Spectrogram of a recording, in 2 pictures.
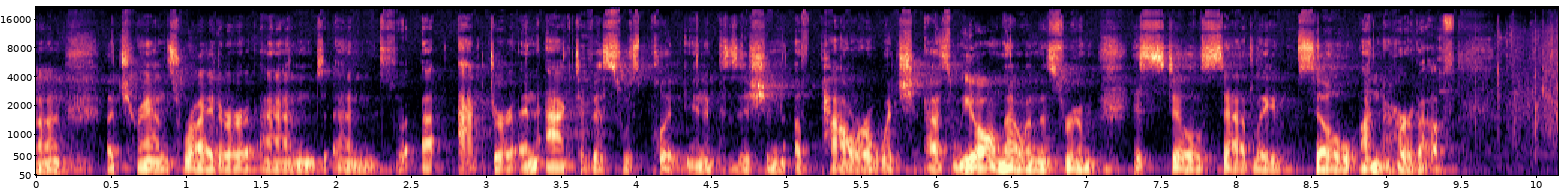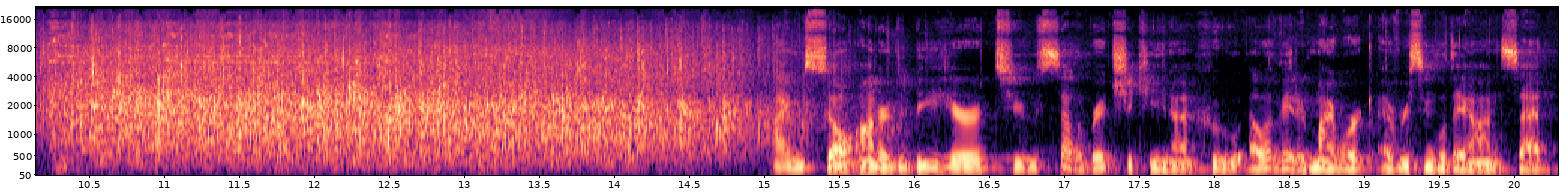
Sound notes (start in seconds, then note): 9.6 audience applauding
